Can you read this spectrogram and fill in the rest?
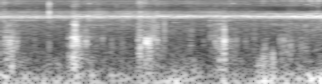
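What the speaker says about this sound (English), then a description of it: "all I still hear is the sound of my breathing, footsteps, and nature" Footsteps crunching along the Buck Schroth Trail at a steady walking pace outdoors, soft and close, with a faint hiss of insects and breeze behind them.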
